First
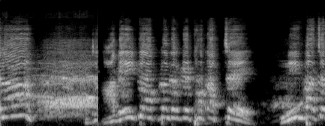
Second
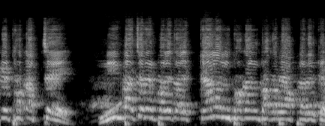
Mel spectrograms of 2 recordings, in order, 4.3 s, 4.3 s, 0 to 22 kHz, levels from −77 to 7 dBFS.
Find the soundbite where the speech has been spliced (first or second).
first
